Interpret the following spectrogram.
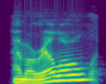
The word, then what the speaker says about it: Amarelo: So if you're listening to this, you guys, is spelled a little bit differently. Amarelo, Amarelo.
